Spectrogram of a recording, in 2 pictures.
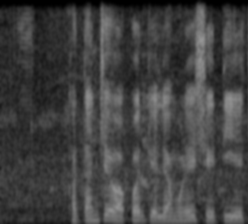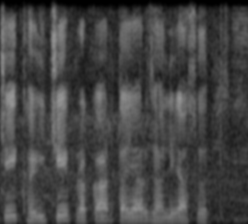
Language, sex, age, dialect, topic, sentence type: Marathi, male, 46-50, Southern Konkan, agriculture, question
